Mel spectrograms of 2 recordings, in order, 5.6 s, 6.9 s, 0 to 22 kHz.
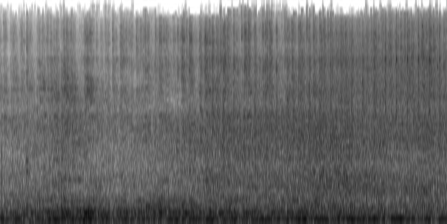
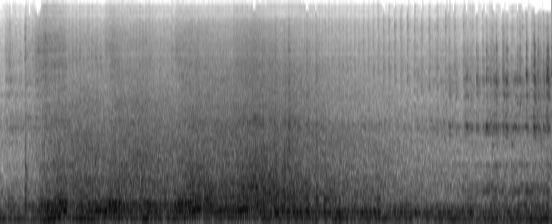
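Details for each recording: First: Warm 1968 Pontiac GTO 6.5 L V8, 4-speed, reportedly rebuilt years ago, headers and Flowmaster exhaust, long sitting: light fast ticking over loud idle; owner suspects a loose rocker arm, lifter or weak valve spring needing adjustment. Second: 1968 Pontiac GTO 6.5-liter V8, 4-speed, Flowmaster exhaust, revved in place: deep, even burble climbing smoothly and settling back, no knocks or misses; normal healthy V8 revving.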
